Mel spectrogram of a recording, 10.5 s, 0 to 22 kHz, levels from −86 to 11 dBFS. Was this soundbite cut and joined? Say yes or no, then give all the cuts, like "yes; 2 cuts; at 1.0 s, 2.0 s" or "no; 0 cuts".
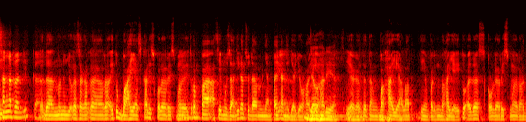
no; 0 cuts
